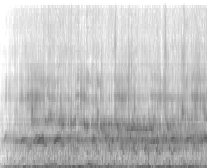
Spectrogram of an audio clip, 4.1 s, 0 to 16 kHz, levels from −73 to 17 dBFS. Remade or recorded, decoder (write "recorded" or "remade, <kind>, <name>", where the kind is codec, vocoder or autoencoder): remade, vocoder, BigVGAN v2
